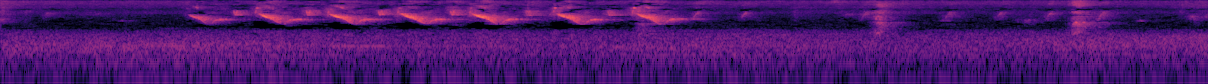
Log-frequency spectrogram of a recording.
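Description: A small bird calling: a quick series of about seven falling whistled notes, roughly three a second, followed by a few short, sharp high notes.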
